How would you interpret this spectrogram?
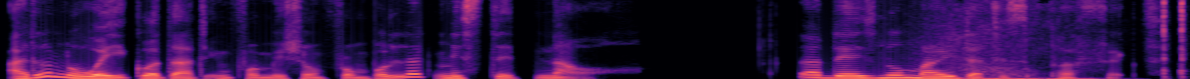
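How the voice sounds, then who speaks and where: Low, earnest accused husband, read by a woman. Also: big pitch swings, a little fast, mellow, no echo, studio quality. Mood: defensive, stubborn. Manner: earnest, defensive. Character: stubborn, pleading husband accused of murder.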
